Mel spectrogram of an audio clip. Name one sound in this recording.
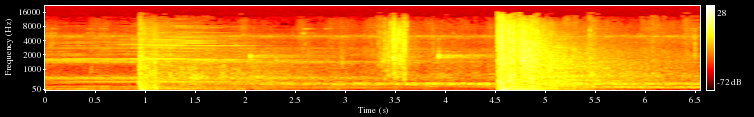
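Loud blasts boom and ring out with a long echo.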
